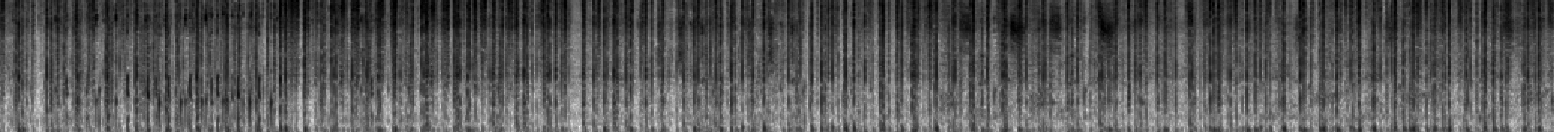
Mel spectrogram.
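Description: A large black padded fabric or neoprene ASUS laptop sleeve with a flat surface, held against the mic, is tapped and scratched fast with fingertips and nails. The result is a dense, unbroken stream of quick, dry taps with low thumps and bright, scratchy rasps that lasts the whole clip.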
